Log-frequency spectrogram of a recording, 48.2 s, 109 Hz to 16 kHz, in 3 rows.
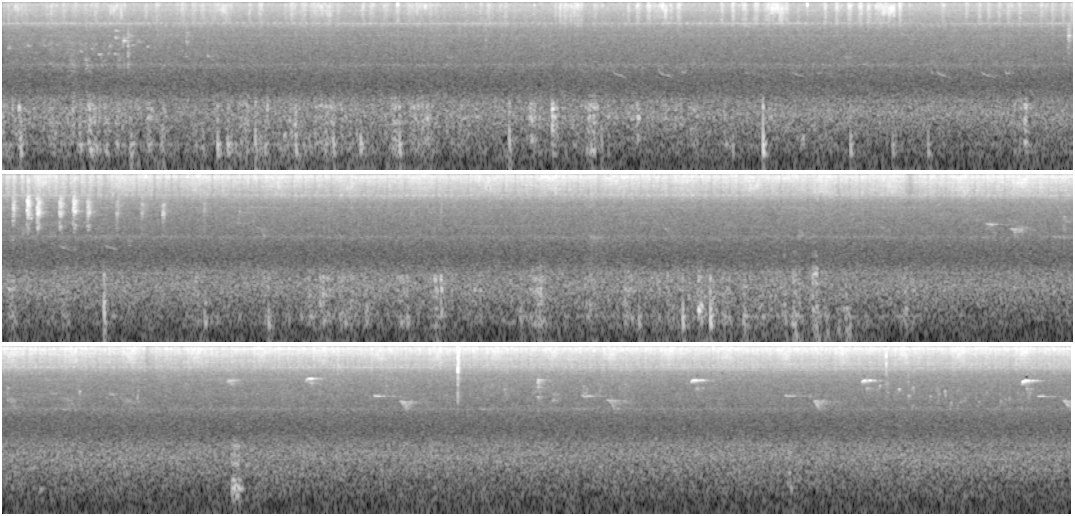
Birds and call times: African Emerald Cuckoo (Chrysococcyx cupreus): 9.8s, 14.6s
Collared Sunbird (Hedydipna collaris): 16.4s
Waller's Starling (Onychognathus walleri): 31.1s, 38.0s, 44.2s
Cinnamon-chested Bee-eater (Merops oreobates): 36.6s

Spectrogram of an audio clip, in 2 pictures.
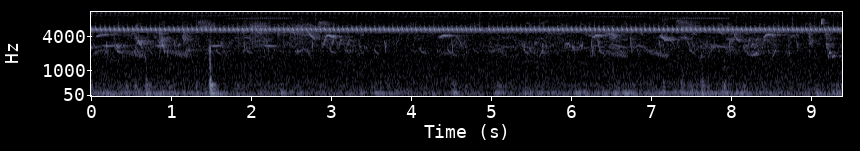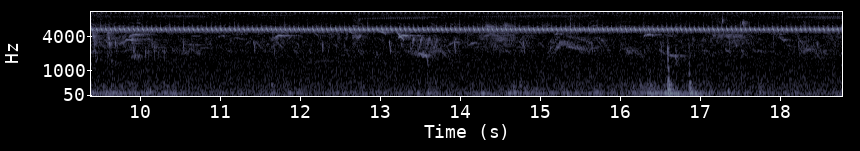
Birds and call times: Purple Grenadier (Granatina ianthinogaster): 17.5s

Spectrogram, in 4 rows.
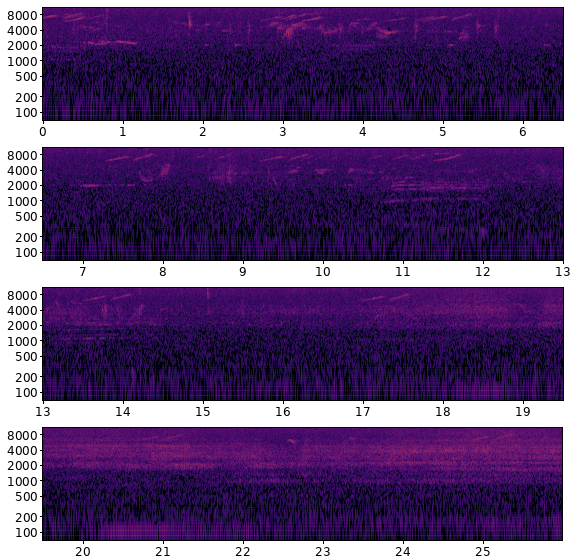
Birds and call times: Red-rumped Swallow (Cecropis daurica): 3.1s
Red-cheeked Cordonbleu (Uraeginthus bengalus): 7.6s, 13.7s

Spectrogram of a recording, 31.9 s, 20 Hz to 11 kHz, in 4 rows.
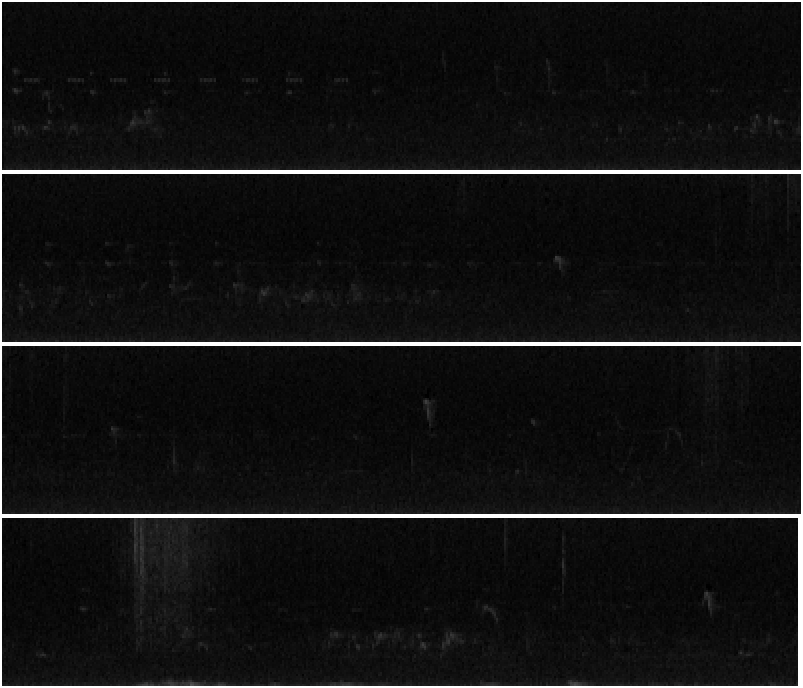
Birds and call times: Rufous Chatterer (Argya rubiginosa): 13.6s
Common Bulbul (Pycnonotus barbatus): 27.7s

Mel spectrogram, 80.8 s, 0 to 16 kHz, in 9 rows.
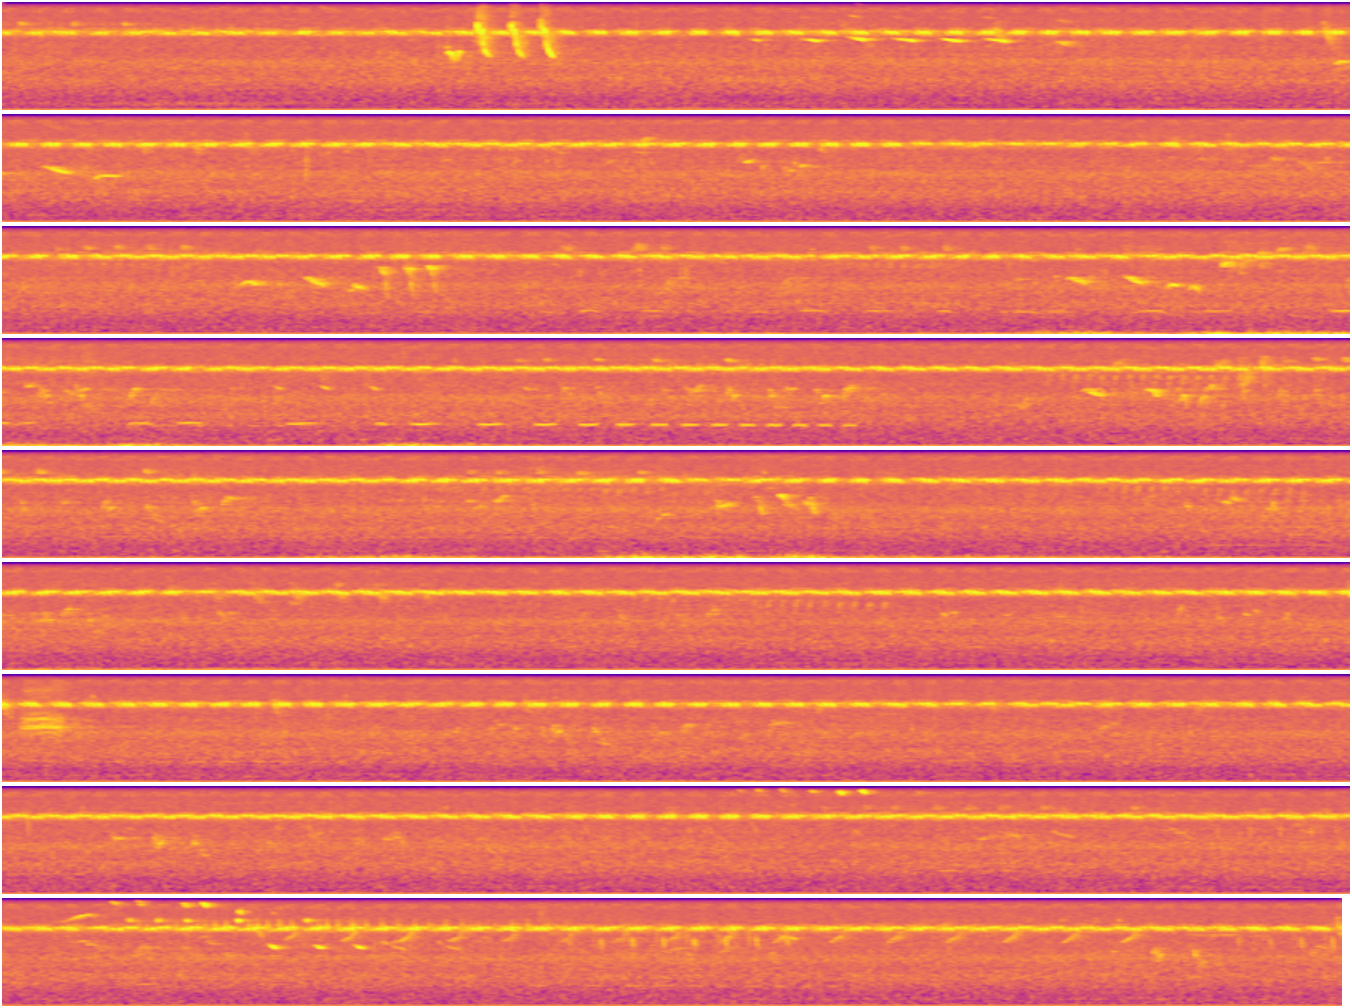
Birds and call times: Emerald-spotted Wood-Dove (Turtur chalcospilos): 26.9s, 29.6s, 31.9s

